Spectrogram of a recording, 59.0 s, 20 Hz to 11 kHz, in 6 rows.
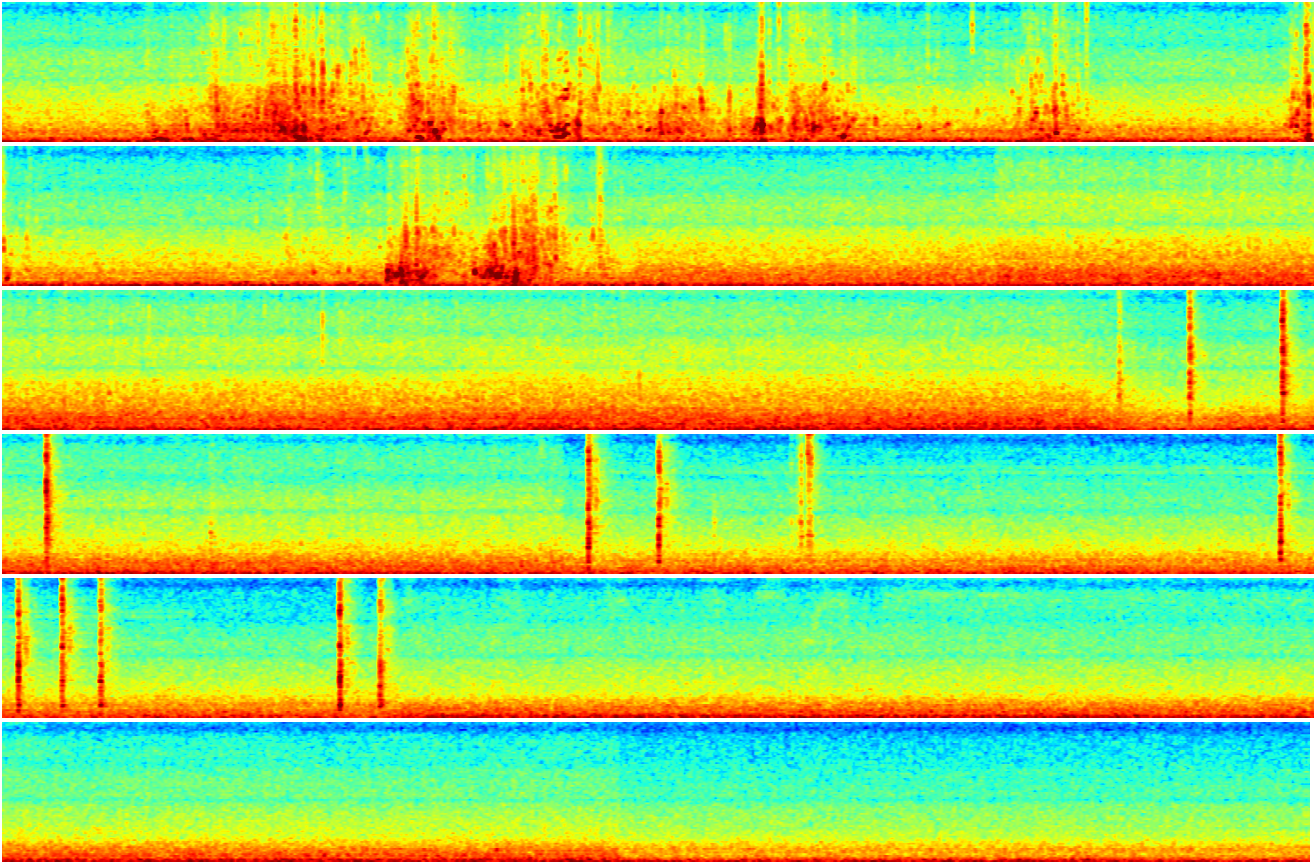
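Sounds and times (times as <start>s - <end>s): stream water running: 0.0s - 53.9s
water splashing: 1.0s - 8.5s, 9.5s - 10.4s, 11.9s - 14.6s.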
